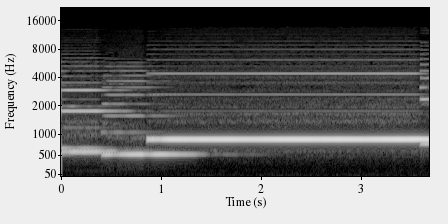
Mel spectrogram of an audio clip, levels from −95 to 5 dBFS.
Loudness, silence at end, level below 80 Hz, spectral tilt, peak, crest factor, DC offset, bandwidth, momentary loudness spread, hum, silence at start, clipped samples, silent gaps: -14 LUFS; 0 s; -88 dBFS; 3.5 dB/octave; -6 dBFS; 8 dB; under 0.1%; 8.4 kHz; 9 LU; none; 0 s; under 0.1%; none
